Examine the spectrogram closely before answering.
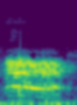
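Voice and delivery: loud effortful strain; straining grunt. Retold or imitated. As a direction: grunt as if forcing a stuck lid open. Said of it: "big strong man's like".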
